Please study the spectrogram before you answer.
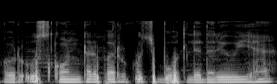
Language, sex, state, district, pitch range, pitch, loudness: Hindi, male, Uttar Pradesh, Saharanpur, 110-120 Hz, 115 Hz, -19 LUFS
